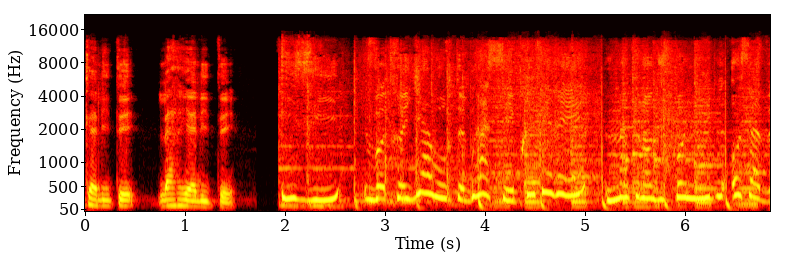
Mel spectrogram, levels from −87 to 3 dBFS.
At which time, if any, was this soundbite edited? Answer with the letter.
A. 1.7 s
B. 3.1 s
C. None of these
A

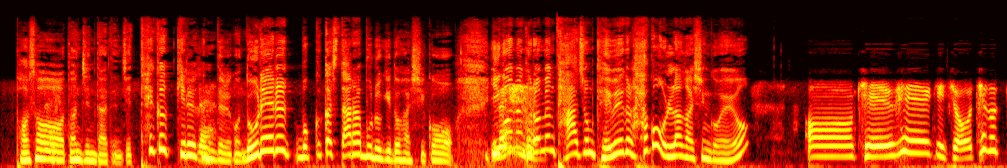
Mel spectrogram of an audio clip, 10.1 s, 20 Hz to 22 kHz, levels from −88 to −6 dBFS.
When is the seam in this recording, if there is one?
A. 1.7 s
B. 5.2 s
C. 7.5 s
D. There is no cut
B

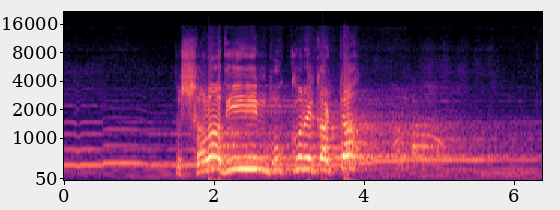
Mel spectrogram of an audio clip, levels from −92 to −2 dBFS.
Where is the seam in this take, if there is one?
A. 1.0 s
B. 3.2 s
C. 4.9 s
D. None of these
A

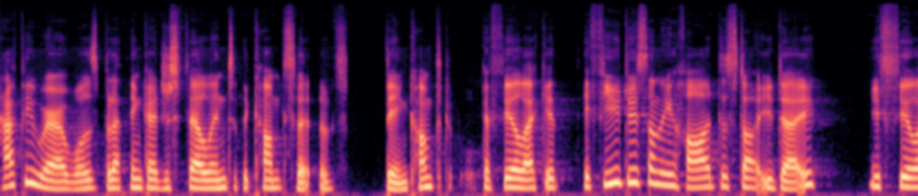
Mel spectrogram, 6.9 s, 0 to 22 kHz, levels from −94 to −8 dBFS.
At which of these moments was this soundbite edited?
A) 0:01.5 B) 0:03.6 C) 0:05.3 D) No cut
B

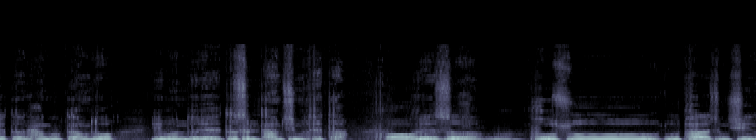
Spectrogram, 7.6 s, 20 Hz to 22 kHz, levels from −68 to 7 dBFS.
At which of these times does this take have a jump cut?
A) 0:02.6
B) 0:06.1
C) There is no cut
C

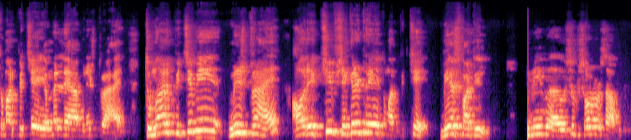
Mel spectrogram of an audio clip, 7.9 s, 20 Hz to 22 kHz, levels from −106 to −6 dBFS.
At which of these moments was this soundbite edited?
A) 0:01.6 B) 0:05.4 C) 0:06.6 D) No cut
C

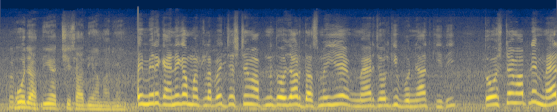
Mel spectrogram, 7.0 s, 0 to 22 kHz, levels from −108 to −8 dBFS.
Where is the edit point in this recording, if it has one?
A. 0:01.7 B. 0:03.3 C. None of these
A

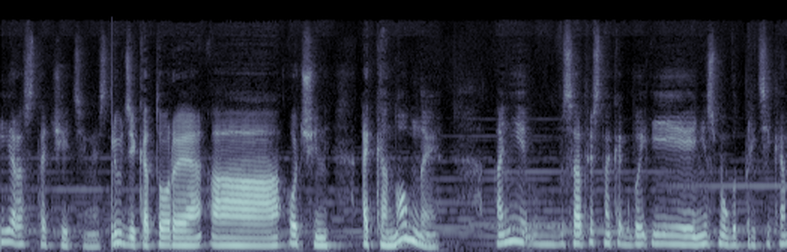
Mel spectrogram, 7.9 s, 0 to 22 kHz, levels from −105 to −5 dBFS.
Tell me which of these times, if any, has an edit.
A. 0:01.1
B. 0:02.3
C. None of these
A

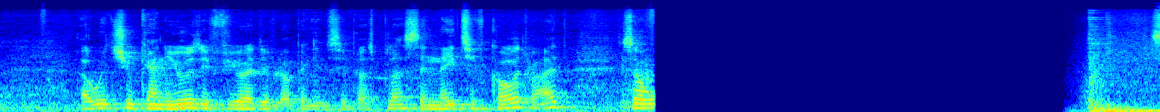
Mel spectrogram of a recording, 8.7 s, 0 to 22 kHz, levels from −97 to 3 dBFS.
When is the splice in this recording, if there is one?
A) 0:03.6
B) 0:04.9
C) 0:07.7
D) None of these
D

